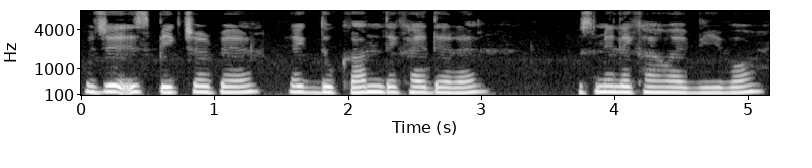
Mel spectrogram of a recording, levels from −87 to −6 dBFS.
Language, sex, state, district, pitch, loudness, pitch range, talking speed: Hindi, female, Arunachal Pradesh, Papum Pare, 195 Hz, -14 LUFS, 190-205 Hz, 185 wpm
